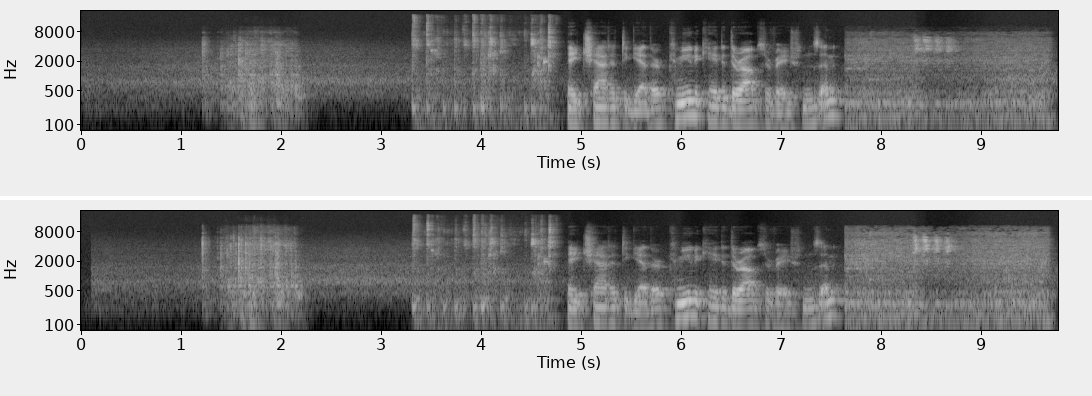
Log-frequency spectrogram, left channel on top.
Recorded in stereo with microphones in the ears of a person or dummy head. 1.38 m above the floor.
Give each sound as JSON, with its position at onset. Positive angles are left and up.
{"t": 1.2, "sound": "crumpling", "side_deg": -35, "distance_m": 1.4}
{"t": 3.3, "sound": "dripping", "side_deg": 45, "distance_m": 1.7}
{"t": 4.9, "sound": "a man speaking", "side_deg": 20, "distance_m": 0.8}
{"t": 7.6, "sound": "a bird", "side_deg": -25, "distance_m": 0.6}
